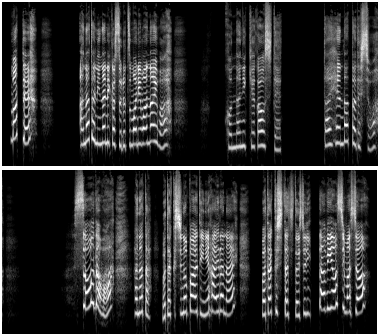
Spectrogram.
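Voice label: rich young lady, Japanese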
